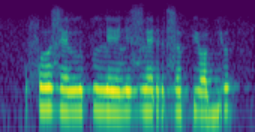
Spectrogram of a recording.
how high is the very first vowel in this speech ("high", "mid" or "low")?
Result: mid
